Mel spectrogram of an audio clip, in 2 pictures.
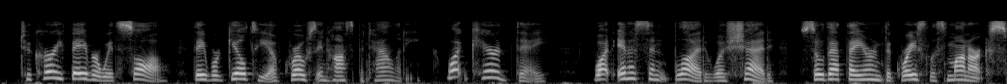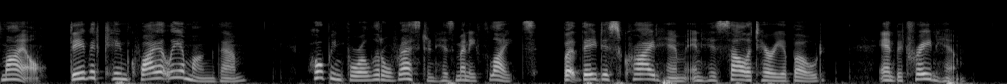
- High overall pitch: Yes, high, 215 Hz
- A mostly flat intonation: No, wide, 5.5 semitones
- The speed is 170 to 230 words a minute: No, average, 155 wpm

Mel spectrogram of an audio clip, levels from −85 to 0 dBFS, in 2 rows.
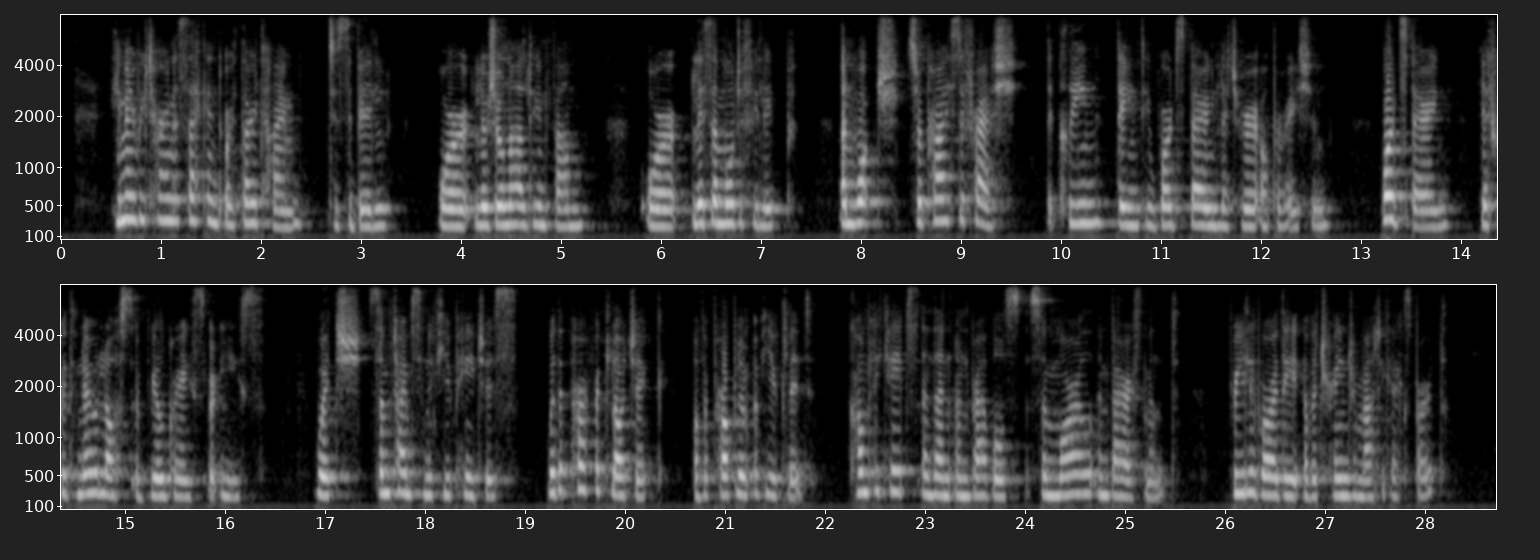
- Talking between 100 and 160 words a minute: Yes, average, 150 wpm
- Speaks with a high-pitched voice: Yes, high, 245 Hz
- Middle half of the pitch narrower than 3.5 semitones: Yes, average, 2.7 semitones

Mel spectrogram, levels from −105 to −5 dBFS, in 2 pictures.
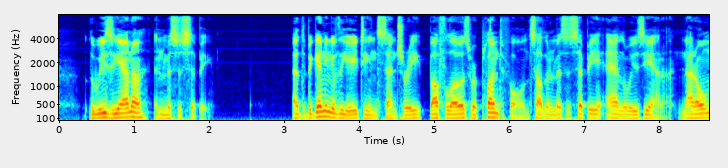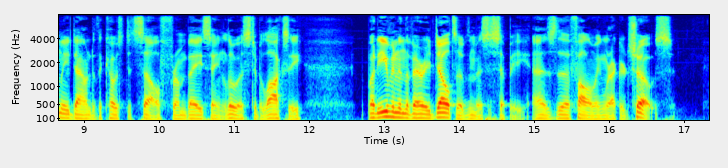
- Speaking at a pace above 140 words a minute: Yes, average, 155 wpm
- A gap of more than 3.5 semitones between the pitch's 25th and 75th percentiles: No, average, 3.0 semitones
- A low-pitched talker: Yes, low, 105 Hz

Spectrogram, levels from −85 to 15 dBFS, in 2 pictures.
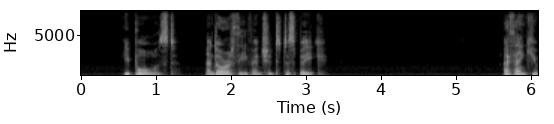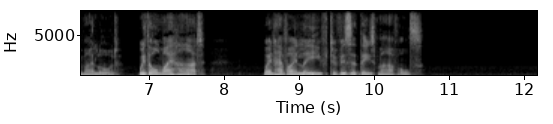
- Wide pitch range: Yes, wide, 7.3 semitones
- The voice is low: Yes, low, 125 Hz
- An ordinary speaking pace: No, slow, 120 wpm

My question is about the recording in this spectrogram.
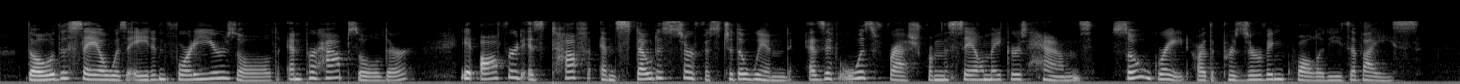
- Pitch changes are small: No, average, 4.4 semitones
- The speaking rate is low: No, average, 165 wpm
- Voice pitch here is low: No, high, 215 Hz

